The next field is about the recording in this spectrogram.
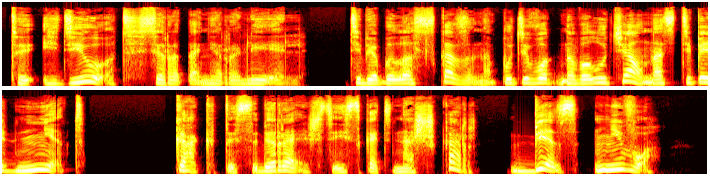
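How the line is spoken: Hissed. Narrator (Russian): буквально прошипел Тарухан

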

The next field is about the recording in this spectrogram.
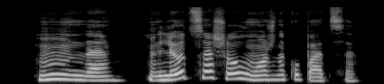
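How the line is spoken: Chuckled. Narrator (Russian): хмыкнул кто-то

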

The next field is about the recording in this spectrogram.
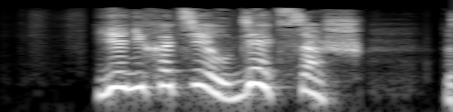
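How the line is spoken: Distant shout. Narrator (Russian): закричал друг Боречка издали

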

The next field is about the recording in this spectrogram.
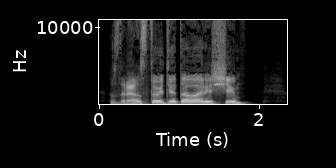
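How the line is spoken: Loud shout. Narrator (Russian): крикнул он громко

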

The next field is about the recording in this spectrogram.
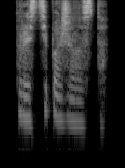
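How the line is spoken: Quiet. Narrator (Russian): тихо произнесла я

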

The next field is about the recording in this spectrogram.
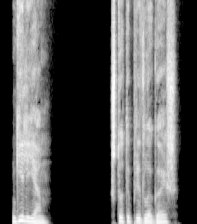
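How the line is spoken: Calm question. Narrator (Russian): Я спрашиваю спокойно

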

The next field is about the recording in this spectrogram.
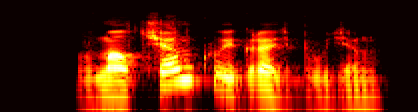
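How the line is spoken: Polite question. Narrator (Russian): спросил он вежливым голосом

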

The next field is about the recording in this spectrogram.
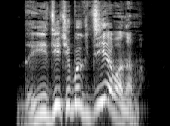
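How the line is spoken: Roaring young man. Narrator (Russian): Взревел парень

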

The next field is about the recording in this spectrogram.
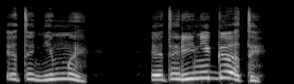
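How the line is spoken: Dying man's rasp. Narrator (Russian): прохрипел агонизирующий Айканар

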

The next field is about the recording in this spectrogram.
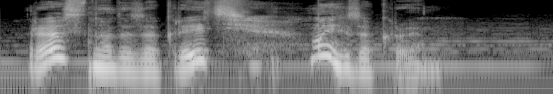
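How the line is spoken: Grim, smiling. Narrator (Russian): мрачно улыбнувшись, сказал Гарель

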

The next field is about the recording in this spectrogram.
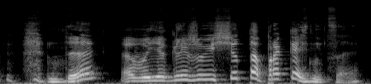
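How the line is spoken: Laughing shopkeeper. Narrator (Russian): засмеялся продавец

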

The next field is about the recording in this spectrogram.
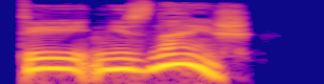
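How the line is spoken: Quiet heartfelt voice. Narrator (Russian): вдруг начала каким-то тихим, задушевным голосом

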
